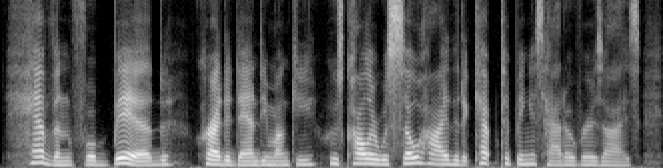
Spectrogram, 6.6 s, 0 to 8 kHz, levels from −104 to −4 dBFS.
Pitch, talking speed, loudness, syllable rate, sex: 200 Hz, 180 wpm, -20 LUFS, 5.1 syllables/s, female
